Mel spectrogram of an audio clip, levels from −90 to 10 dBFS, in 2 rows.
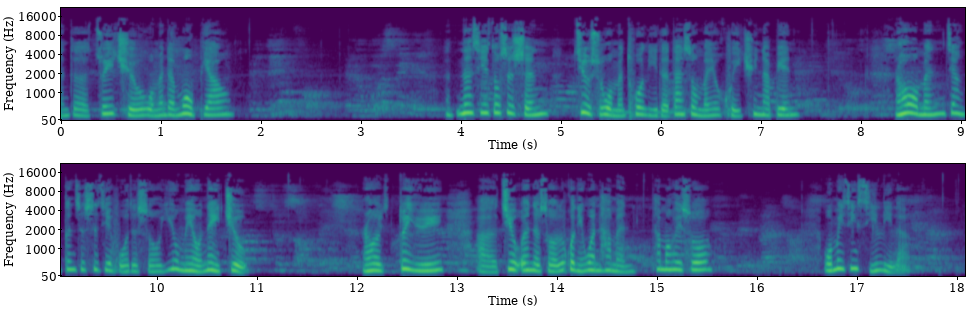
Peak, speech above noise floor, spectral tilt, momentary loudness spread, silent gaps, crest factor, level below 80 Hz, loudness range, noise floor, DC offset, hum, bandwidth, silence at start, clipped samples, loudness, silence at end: -6 dBFS; 28 dB; -4 dB/octave; 16 LU; none; 18 dB; -74 dBFS; 4 LU; -49 dBFS; under 0.1%; none; 15 kHz; 0 s; under 0.1%; -22 LUFS; 0.25 s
